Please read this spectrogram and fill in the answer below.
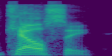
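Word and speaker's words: Kelce: Some people are saying Jason Kelsey or Jason Kels. Yeah, it's Jason Kelsey.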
